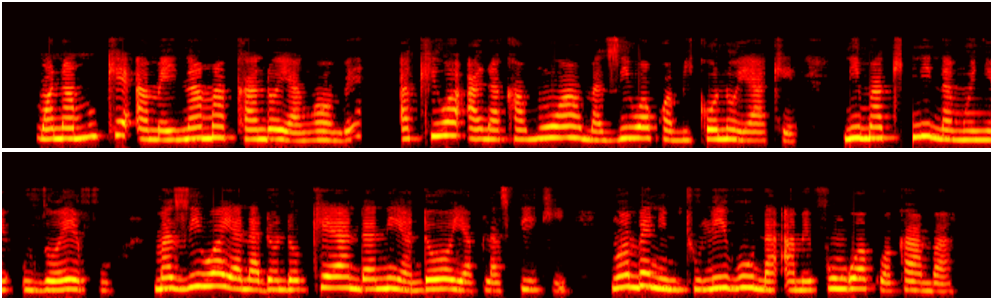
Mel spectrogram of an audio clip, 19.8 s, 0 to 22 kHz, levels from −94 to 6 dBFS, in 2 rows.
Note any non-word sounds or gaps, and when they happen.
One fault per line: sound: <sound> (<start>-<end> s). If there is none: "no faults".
sound: dropout (9.0-9.1 s)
